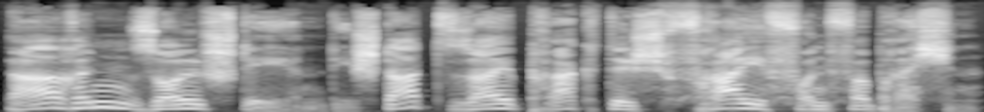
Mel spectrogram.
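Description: A man's voice: medium pitch, big pitch swings, measured pace, husky, no room sound, clean studio sound. A man playing a pompous, indignant police chief. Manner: indignant, emphatic, complaining.

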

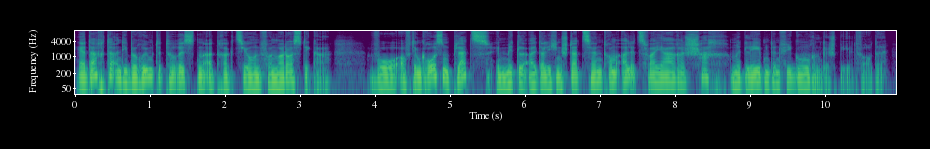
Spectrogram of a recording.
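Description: Male audiobook narrator, low voice, measured, dry close sound. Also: no room sound. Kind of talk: scripted narration.

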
